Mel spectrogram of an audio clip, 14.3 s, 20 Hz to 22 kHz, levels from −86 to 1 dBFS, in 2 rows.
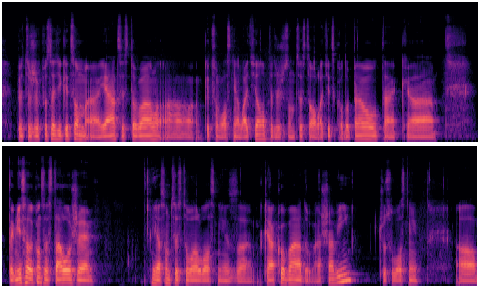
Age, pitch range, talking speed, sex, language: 20-39, 95-110 Hz, 145 wpm, male, Slovak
